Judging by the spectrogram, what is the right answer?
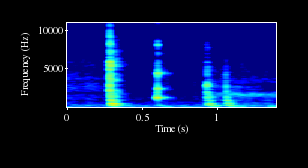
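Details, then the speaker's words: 2014 Nissan Rogue VVT oil solenoid, removed and bench-tested on a jumper pack (engine skipped and sputtered like a misfire): few sharp, uneven clicks with sparking; piston stuck shut, possibly spring fault, solenoid faulty. "i open it up manually and then i click it with the power and then it just sparks so well there you have it it's stuck shut"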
